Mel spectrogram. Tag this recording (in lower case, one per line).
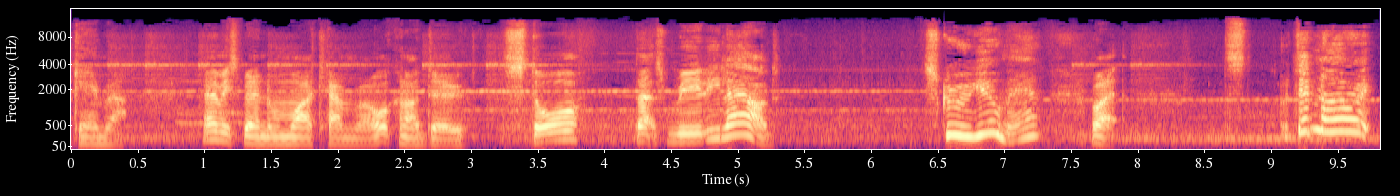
speech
